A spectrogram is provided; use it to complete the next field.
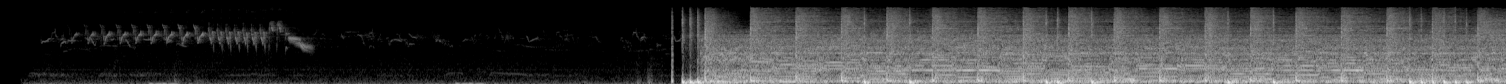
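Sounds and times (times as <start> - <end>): small birds chirping: 0.2 - 7.2.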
